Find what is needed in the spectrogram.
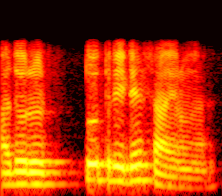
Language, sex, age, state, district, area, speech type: Tamil, male, 18-30, Tamil Nadu, Viluppuram, urban, conversation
